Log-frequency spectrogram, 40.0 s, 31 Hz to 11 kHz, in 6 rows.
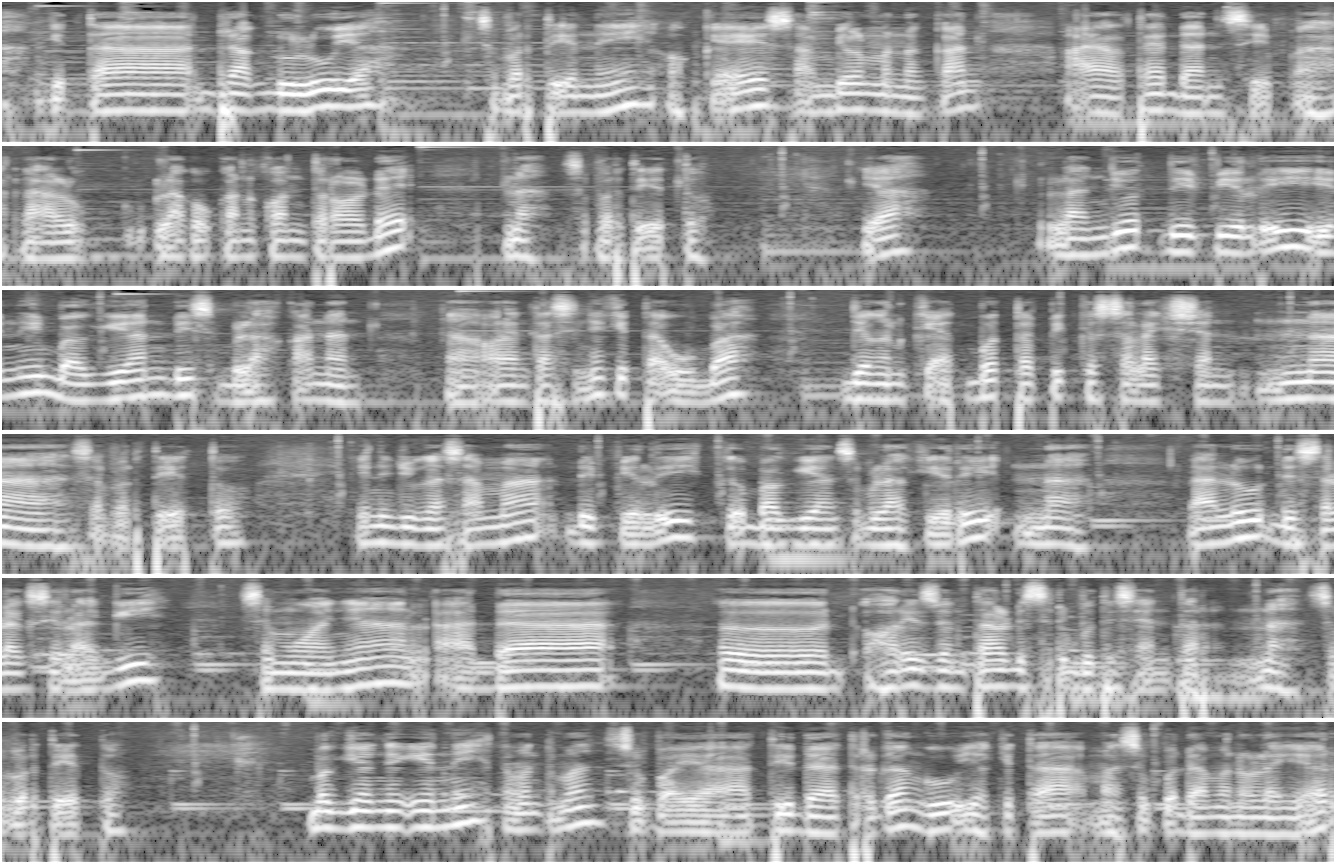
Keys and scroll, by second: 8.2 ctrl+d, 9.2 ctrl+d, 15.5 z, 16.1 ctrl+z, 21.5 v.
